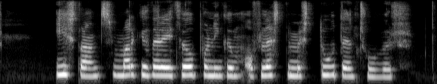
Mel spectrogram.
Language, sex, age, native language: Icelandic, female, 12, Icelandic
